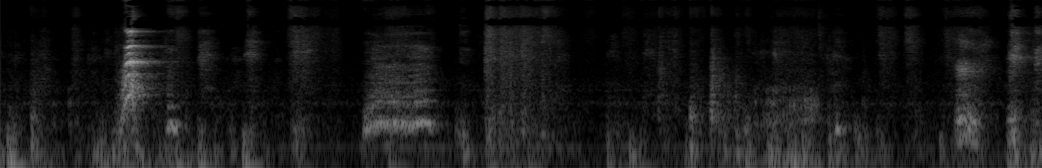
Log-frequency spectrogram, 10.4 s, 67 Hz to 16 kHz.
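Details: A 19-week-old Chihuahua puppy running around wildly, giving a few short sharp barks and yelps between bursts of scrambling and thumping movement noise.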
